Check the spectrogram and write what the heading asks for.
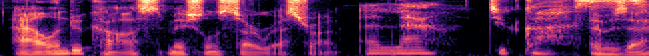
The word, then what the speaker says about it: Alain Ducasse: Alain Ducasse. Oh, is that how you say his name? Well, yeah. So, Alain Ducasse. In the French way, but I think in America we say Alain, right?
